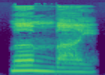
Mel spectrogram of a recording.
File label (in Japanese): ムンバイ, バイノーラル右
